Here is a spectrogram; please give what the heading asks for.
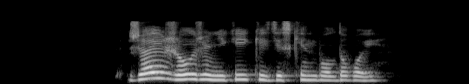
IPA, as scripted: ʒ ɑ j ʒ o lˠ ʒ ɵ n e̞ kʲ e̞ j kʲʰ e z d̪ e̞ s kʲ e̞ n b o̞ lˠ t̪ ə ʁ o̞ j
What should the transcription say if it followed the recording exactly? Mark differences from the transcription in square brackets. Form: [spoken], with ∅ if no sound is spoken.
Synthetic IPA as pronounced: ʒ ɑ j ʒ o lˠ ʒ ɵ n e̞ kʲ e̞ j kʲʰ e z d̪ e̞ s kʲ e̞ n b o̞ lˠ [d̪] ə ʁ o̞ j

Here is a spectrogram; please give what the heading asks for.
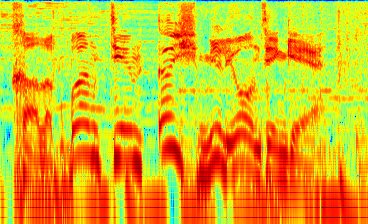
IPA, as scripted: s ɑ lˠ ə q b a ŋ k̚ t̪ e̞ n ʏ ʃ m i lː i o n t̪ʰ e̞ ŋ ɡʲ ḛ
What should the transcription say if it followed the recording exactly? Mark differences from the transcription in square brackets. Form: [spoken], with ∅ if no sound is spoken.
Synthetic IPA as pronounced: [χ] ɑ lˠ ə q b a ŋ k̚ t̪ e̞ n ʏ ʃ m i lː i o n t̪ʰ e̞ ŋ ɡʲ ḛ

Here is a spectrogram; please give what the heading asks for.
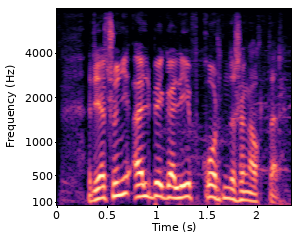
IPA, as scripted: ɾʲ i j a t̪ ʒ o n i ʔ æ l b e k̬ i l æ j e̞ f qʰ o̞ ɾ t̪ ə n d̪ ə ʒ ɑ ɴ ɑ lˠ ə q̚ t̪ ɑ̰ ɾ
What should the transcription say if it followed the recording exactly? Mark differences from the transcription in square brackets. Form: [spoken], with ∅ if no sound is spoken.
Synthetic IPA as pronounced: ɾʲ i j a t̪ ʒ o n i ʔ æ l b e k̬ [æ] l [i] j e̞ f qʰ o̞ ɾ t̪ ə n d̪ ə ʒ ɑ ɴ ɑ lˠ ə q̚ t̪ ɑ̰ ɾ

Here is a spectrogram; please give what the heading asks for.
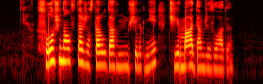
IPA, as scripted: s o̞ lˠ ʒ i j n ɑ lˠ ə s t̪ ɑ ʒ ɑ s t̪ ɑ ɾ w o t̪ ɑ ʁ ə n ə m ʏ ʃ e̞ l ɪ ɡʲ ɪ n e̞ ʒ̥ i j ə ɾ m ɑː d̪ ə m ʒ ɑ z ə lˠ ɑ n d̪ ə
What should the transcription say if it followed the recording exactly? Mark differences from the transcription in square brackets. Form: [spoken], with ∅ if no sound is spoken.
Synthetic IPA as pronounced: s o̞ lˠ ʒ i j n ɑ lˠ ə s t̪ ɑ ʒ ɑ s t̪ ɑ ɾ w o [d̪] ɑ ʁ ə n ə m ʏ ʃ e̞ l ɪ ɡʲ ɪ n e̞ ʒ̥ i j ə ɾ m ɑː d̪ [ɑ] m ʒ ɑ z ə lˠ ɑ [∅] d̪ ə

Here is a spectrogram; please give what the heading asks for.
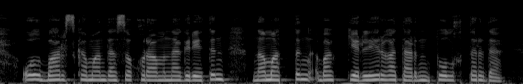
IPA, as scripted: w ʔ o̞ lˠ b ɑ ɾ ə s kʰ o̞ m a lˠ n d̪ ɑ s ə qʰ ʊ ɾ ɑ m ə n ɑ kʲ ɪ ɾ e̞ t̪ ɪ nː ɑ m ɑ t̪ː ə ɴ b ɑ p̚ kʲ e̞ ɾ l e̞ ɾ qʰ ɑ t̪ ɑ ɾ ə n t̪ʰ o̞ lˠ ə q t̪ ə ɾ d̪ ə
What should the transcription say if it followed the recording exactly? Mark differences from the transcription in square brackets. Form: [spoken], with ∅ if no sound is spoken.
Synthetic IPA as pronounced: w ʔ o̞ lˠ b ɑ ɾ ə s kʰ o̞ m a [∅] n d̪ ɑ s ə qʰ ʊ ɾ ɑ m ə n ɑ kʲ ɪ ɾ e̞ t̪ ɪ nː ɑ m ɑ t̪ː ə ɴ b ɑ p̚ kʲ e̞ ɾ l e̞ ɾ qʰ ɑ t̪ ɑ ɾ ə n t̪ʰ o̞ lˠ ə q t̪ ə ɾ d̪ ə

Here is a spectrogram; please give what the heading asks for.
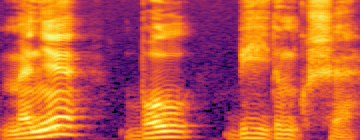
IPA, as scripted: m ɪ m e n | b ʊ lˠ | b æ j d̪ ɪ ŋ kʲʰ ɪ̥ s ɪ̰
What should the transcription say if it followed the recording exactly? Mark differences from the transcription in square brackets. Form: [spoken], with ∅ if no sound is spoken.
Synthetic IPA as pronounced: m ɪ [n] e [∅] | b ʊ lˠ | b [i] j d̪ ɪ ŋ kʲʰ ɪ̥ [ʃ] ɪ̰

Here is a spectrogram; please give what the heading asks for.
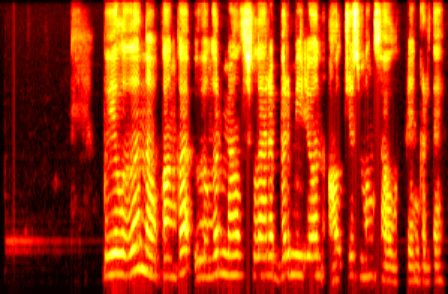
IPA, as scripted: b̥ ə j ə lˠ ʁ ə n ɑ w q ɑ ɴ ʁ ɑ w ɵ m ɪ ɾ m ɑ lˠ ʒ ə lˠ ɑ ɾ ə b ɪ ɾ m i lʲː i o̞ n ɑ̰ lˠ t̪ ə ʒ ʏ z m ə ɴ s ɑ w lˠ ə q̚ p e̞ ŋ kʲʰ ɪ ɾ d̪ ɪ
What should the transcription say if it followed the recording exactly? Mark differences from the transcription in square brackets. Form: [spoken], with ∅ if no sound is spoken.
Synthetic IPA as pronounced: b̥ ə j ə lˠ ʁ ə n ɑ w q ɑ ɴ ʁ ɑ w ɵ [ŋ] ɪ ɾ m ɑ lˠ [ʃ] ə lˠ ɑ ɾ ə b ɪ ɾ m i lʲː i o̞ n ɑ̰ lˠ t̪ ə ʒ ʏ z m ə ɴ s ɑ w lˠ ə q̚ p e̞ ŋ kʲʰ ɪ ɾ d̪ ɪ

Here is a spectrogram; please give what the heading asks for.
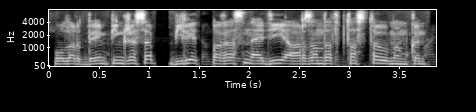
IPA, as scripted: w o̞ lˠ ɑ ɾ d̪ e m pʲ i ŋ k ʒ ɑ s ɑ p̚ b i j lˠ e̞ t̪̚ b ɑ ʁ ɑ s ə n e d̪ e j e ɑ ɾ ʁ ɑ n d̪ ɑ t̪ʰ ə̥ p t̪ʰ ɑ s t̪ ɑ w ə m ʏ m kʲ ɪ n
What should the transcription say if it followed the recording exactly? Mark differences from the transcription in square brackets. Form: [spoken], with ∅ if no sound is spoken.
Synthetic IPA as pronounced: w o̞ lˠ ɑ ɾ d̪ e m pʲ i ŋ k ʒ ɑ s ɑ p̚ b i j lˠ e̞ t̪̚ b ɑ ʁ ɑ s ə n [æ] d̪ e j e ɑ ɾ [z] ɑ n d̪ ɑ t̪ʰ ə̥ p t̪ʰ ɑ s t̪ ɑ w ə m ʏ m kʲ ɪ n

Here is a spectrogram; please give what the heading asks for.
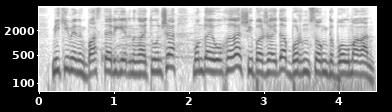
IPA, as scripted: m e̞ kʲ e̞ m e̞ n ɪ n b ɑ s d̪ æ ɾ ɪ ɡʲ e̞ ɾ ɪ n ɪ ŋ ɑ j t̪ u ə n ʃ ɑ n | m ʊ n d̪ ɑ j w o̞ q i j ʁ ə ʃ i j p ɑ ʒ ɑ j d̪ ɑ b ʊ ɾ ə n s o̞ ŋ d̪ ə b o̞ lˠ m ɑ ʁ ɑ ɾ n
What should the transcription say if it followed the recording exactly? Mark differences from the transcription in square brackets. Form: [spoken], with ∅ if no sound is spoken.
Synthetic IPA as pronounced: m e̞ kʲ e̞ m e̞ n ɪ [ŋ] b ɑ s d̪ æ ɾ ɪ ɡʲ e̞ ɾ ɪ n ɪ ŋ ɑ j t̪ u ə n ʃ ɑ [∅] | m ʊ n d̪ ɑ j w o̞ q i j ʁ [ɑ] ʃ i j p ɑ ʒ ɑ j d̪ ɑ b ʊ ɾ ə n s o̞ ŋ d̪ ə b o̞ lˠ m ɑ ʁ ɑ [∅] n

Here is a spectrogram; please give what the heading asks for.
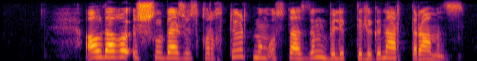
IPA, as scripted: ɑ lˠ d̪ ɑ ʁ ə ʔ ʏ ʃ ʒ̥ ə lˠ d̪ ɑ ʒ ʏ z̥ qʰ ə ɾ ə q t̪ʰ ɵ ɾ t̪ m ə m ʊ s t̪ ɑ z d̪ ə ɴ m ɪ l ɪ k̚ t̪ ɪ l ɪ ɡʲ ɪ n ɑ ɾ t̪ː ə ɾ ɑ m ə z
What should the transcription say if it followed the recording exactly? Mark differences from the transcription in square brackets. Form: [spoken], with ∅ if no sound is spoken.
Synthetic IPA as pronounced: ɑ lˠ d̪ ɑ ʁ ə ʔ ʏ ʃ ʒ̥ ə lˠ d̪ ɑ ʒ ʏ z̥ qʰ ə ɾ ə q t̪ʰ ɵ ɾ t̪ m ə [ɴ] ʊ s t̪ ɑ z d̪ ə ɴ [b] ɪ l ɪ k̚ t̪ ɪ l ɪ ɡʲ ɪ n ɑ ɾ t̪ː ə ɾ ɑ m ə z

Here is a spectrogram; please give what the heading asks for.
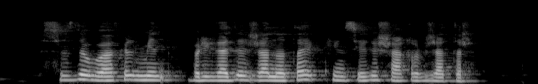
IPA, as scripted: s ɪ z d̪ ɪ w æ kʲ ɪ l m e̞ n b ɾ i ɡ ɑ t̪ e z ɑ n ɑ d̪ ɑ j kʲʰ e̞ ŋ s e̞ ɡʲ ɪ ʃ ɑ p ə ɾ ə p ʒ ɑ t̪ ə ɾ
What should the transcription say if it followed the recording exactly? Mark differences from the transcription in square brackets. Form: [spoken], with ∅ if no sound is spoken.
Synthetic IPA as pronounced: s ɪ z d̪ ɪ w æ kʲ ɪ l m e̞ n b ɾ i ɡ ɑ [d̪] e [ʒ] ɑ n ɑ [t̪] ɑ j kʲʰ e̞ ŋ s e̞ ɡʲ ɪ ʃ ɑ [q] ə ɾ ə p ʒ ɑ t̪ ə ɾ

